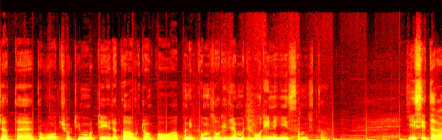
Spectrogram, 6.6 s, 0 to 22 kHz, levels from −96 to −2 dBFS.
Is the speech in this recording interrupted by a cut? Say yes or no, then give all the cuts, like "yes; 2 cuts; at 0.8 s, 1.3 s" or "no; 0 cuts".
no; 0 cuts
